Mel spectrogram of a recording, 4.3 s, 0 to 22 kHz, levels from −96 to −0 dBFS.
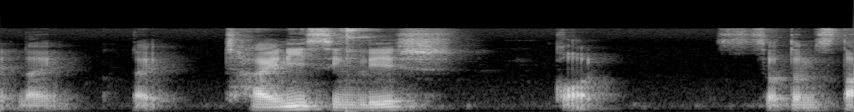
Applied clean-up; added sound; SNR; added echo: none; Tambourine; 7 dB; none.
